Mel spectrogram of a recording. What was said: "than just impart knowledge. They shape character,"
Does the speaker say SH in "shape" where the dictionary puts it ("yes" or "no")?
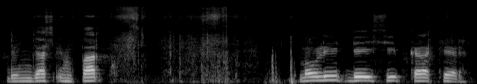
no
